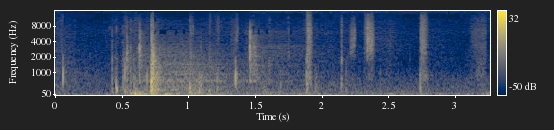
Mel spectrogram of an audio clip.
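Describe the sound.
Footsteps of a person walking ahead sound as a series of soft, irregular treads and light shuffles at moderate volume, with no talking.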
